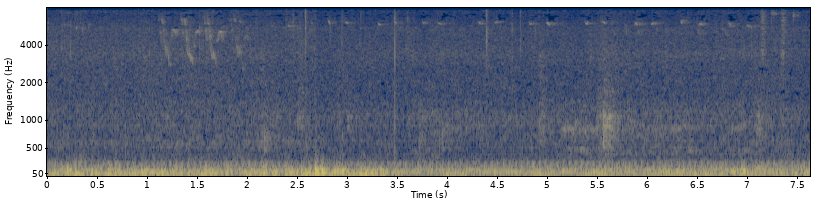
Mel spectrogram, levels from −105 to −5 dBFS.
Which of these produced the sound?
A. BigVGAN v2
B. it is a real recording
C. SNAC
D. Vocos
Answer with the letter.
B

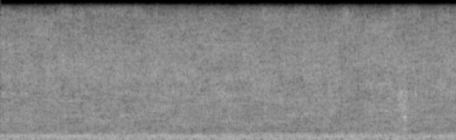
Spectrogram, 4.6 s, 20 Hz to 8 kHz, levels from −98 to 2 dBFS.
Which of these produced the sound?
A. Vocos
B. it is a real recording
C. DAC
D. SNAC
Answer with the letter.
D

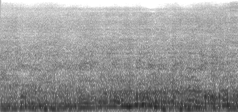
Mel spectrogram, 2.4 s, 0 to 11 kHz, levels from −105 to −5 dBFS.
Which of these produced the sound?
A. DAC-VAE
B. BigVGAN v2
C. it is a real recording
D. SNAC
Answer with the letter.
D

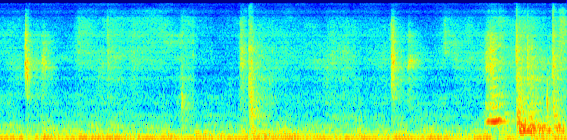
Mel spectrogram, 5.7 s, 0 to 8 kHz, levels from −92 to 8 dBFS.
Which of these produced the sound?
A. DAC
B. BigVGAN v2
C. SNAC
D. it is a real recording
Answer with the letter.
A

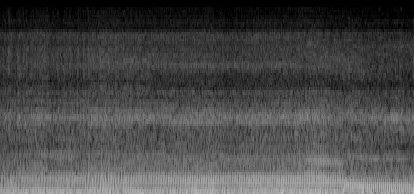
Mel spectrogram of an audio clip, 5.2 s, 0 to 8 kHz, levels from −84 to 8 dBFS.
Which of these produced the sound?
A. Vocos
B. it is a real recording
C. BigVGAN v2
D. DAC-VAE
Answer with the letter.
B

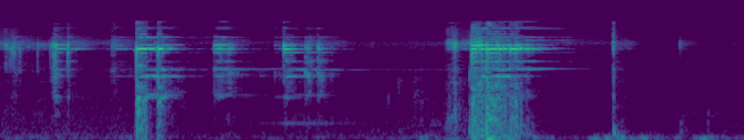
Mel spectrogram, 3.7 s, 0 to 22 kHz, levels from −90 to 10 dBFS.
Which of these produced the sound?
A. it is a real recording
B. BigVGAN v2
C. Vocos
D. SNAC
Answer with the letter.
A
